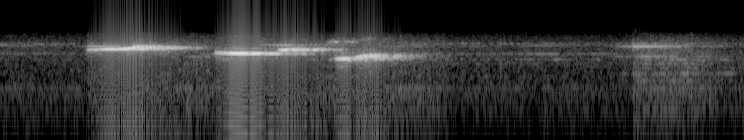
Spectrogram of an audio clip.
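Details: Caged white-rumped shama (murai batu) in Jakarta, Indonesia, singing on its first day: a string of clear, sweet whistled phrases stepping down in pitch over about two seconds, then a short softer whistle after a pause, in quiet surroundings.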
